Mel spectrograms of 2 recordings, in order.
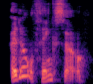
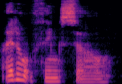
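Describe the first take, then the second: First: Put-on high-pitched little boy's answer; young twin. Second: Soft, slow, mildly mournful reply. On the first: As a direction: pipe up as a small twin, much higher. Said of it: "said the first twin". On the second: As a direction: answer with quiet, drawn-out regret. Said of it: "who said mournfully". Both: A narrator's reading.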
